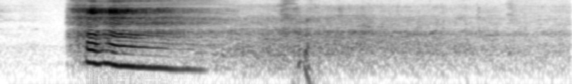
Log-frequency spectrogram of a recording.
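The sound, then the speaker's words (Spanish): A voice imitates someone groaning as they breathe, giving a moaning groan that slides down in pitch, then trails into a long, breathy exhale. “¿Nunca vieron gente que se queja cuando respira? ¿Vieron que hay gente que hace?”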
